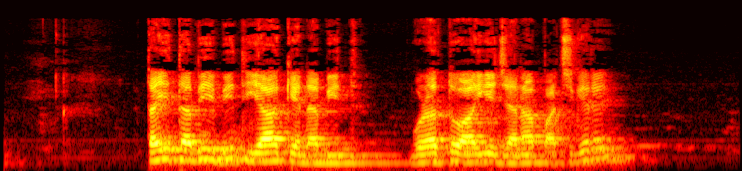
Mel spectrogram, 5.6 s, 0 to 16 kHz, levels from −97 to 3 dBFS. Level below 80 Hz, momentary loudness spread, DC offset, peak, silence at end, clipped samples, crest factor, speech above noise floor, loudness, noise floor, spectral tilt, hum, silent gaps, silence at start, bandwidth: -64 dBFS; 13 LU; under 0.1%; 0 dBFS; 0.85 s; under 0.1%; 20 dB; 45 dB; -19 LUFS; -64 dBFS; -4 dB/octave; none; none; 1.1 s; 11.5 kHz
